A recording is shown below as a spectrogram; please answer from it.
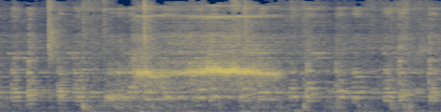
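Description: Electronic sound effects from a Playskool Kota the Triceratops ride-on animatronic toy's speaker, with a drawn-out croaky call from about a second and a half in, over music.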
